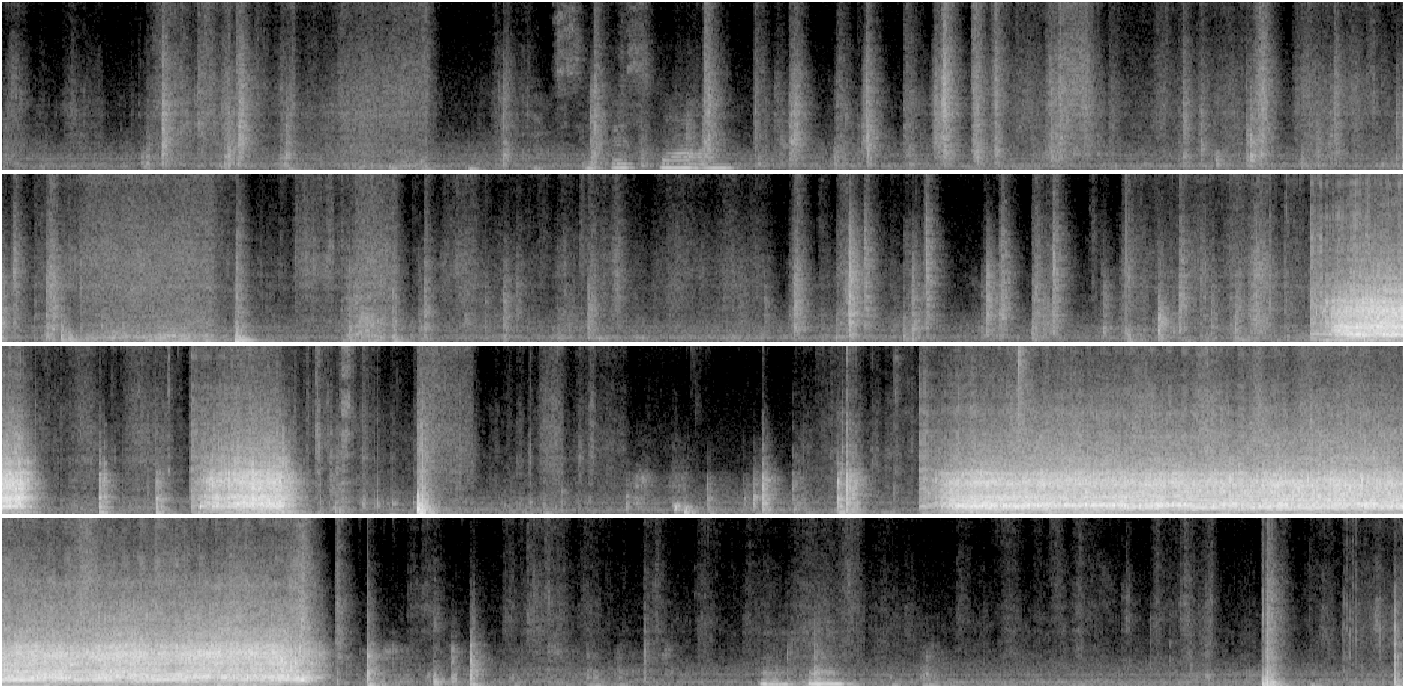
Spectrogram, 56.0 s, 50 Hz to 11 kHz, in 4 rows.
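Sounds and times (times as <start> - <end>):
stick blender whirring: 27.0 - 28.5, 29.8 - 31.1, 37.2 - 45.4.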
